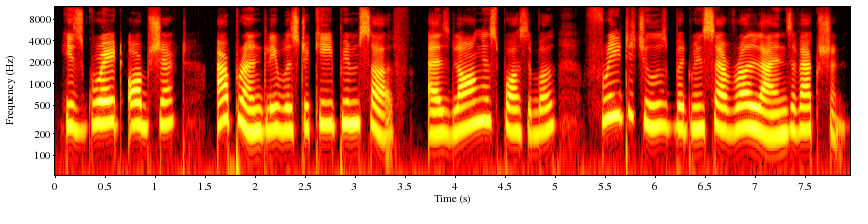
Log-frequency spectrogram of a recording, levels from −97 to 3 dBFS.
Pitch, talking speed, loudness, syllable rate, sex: 250 Hz, 150 wpm, -18 LUFS, 4.7 syllables/s, female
